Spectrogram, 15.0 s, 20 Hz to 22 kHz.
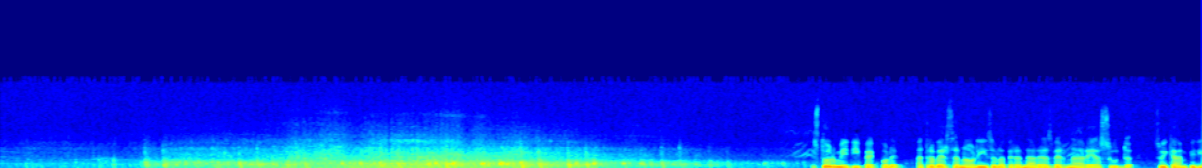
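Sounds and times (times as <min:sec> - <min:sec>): train wheels clattering on rails: 0:00.9 - 0:09.8.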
